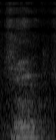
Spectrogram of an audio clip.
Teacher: Okay, for Portuguese speakers, if the word, and sometimes Spanish speakers, if the words end in a m, a n, or an n sound, very often, Brazilians especially, will make these vowel sounds very nasally. So you go, him, you don't want that in English.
